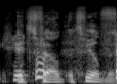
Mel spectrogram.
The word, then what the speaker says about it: Feldman: It's Feldman. – Feldman. There's no I in it.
